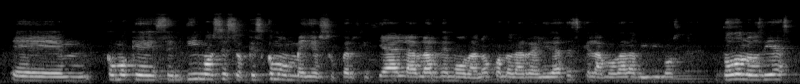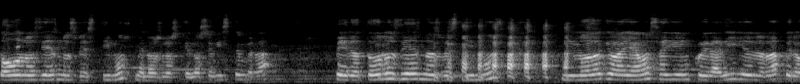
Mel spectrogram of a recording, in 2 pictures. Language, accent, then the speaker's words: Spanish; Spain; now in Durango, Mexico; soy diseñadora de moda, soy española y soy eh, profesora en la Universidad Autónoma de Durango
